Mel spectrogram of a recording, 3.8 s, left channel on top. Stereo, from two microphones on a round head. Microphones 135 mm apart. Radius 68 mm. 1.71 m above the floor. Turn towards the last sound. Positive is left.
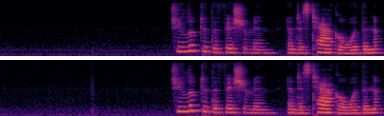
turn(degrees=20)  # may be behind; listen again after turning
